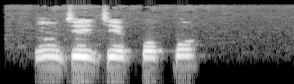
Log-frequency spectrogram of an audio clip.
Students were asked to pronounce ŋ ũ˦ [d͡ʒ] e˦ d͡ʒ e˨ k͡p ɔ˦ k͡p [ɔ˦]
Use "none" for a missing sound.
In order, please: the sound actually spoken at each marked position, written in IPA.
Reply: d͡ʒ, ɔ˦

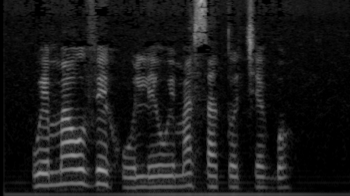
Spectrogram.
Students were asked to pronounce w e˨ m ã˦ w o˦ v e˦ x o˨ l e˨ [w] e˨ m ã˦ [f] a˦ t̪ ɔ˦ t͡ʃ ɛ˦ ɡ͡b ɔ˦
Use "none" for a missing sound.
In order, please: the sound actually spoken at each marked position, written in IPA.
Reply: w, s

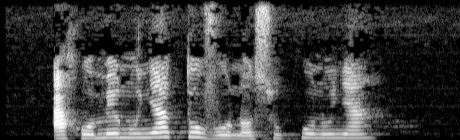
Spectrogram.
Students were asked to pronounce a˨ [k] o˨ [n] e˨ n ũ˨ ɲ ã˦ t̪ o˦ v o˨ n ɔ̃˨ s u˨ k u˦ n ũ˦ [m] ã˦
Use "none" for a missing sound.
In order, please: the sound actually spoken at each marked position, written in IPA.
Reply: x, m, ɲ

